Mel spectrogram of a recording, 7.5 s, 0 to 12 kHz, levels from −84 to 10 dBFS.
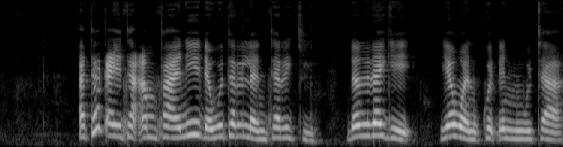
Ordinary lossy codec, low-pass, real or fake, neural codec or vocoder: none; none; real; none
